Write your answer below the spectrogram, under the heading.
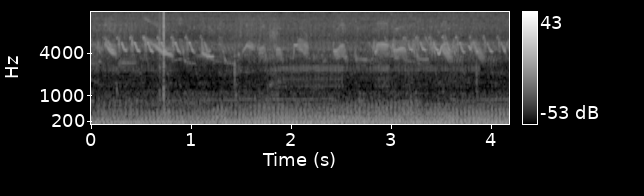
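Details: Trapped fighting skylark from Phú Yên, Vietnam, singing a fast stream of high chirps and trills against a loud droning engine-like rumble.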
